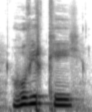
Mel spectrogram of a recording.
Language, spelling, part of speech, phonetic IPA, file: Ukrainian, говіркий, adjective, [ɦɔʋʲirˈkɪi̯], Uk-говіркий.ogg
- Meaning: talkative, garrulous, loquacious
